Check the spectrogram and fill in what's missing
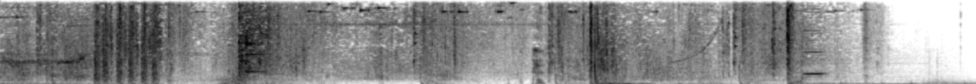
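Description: Bursts of automatic gunfire and sharp impacts from The Outer Worlds video game rattle loudly in several volleys, mixed with breaking and shattering sounds and brief voices.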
